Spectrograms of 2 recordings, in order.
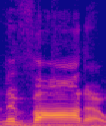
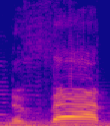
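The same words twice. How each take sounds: First: It is said with an East Coast pronunciation. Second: It is said with the local pronunciation. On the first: The speaker calls it wrong. "that's how East Coasters say it" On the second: The speaker calls it right. "Nevada, not"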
